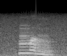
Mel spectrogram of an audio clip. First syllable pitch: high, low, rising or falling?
falling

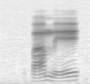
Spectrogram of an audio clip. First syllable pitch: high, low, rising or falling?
rising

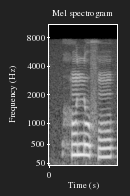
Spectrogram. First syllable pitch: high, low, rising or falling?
high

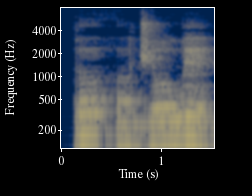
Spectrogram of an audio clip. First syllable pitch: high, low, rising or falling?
high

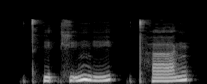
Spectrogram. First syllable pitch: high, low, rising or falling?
low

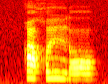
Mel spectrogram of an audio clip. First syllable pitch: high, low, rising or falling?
falling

